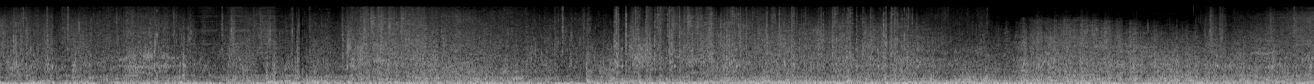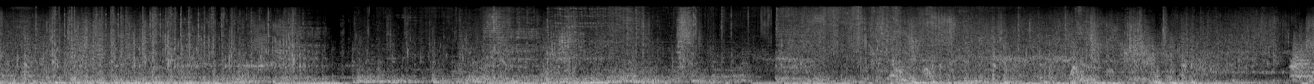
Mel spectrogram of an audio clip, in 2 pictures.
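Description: Gunfire and blasts crackle throughout a fight.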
